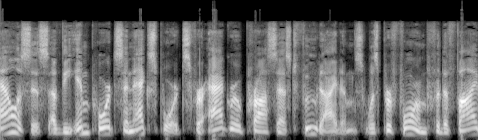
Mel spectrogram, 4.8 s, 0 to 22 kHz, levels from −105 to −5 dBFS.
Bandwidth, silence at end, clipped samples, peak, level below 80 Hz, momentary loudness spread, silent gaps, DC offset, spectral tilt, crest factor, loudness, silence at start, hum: 16 kHz; 0 s; under 0.1%; 0 dBFS; -66 dBFS; 6 LU; none; under 0.1%; -1 dB/octave; 18 dB; -17 LUFS; 0 s; none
